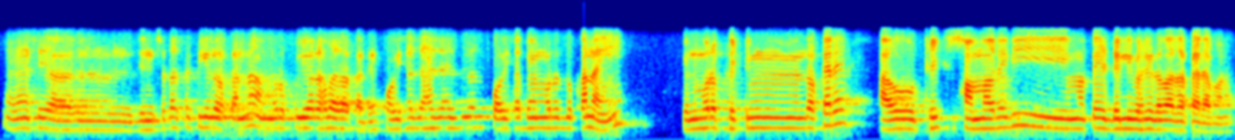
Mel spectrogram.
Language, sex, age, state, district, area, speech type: Odia, male, 45-60, Odisha, Nayagarh, rural, conversation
